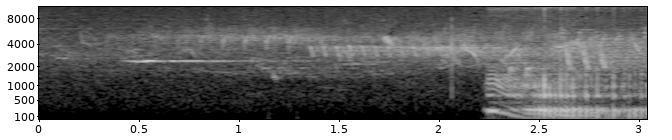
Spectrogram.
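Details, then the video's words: Bison giving a deep, rough roaring bellow that bursts in after two quiet seconds and holds loud with rich layered tones to the end, preceded by faint high thin whistles in the background. "Bison sounds & What sounds does a Bison make?"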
